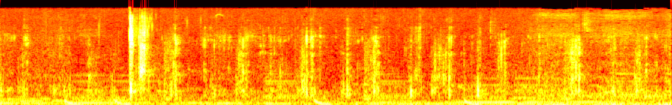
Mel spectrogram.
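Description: Close-up chewing and wet mouth clicks of someone eating spiced rice and fried chicken, with one sharper click about a second in. Soft background music plays underneath.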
